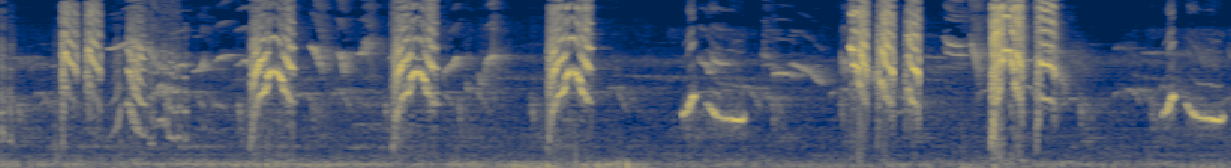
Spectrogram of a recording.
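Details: Indian green ringneck parakeet giving harsh, high screeching squawks in short bursts, several notes fast together, with brief lower bent whistles between them and long quiet gaps.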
